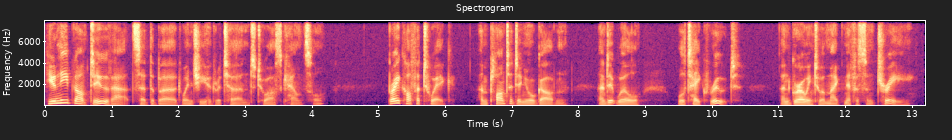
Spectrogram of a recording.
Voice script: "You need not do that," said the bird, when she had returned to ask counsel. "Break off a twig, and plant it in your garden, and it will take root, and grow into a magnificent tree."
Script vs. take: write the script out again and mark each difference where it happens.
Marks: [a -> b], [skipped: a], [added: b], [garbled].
"You need not do that," said the bird, when she had returned to ask counsel. "Break off a twig, and plant it in your garden, and it will [added: will] take root, and grow into a magnificent tree."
